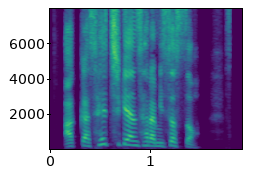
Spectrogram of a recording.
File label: anger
